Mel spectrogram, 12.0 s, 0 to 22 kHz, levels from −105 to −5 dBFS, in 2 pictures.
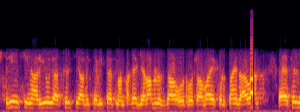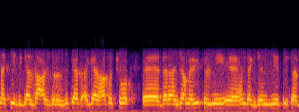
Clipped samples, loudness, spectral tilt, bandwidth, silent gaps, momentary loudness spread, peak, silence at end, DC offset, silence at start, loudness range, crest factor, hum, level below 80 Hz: under 0.1%; -21 LUFS; -8.5 dB/octave; 5.4 kHz; none; 4 LU; -6 dBFS; 0 s; under 0.1%; 0 s; 1 LU; 14 dB; none; -62 dBFS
